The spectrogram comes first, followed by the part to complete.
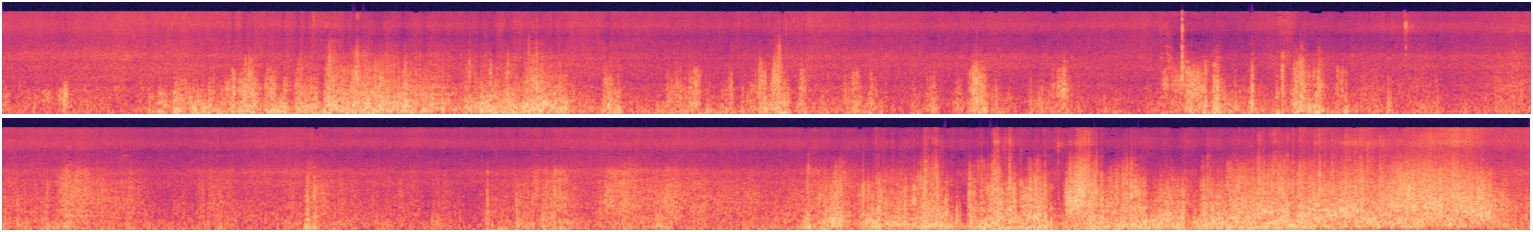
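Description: Heavy surf breaking against rocks, with strong wind buffeting the microphone: a loud, low noise that swells and falls in surges, loudest a couple of seconds in and again over the last several seconds.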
